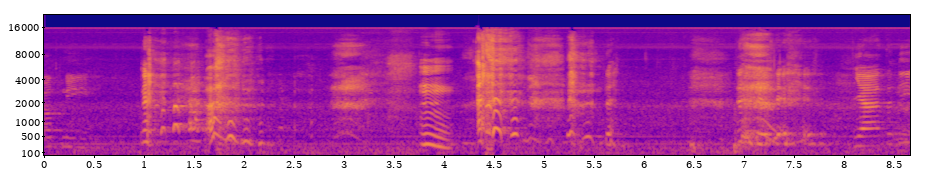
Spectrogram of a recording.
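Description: Young women answer into a microphone, talking and laughing.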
